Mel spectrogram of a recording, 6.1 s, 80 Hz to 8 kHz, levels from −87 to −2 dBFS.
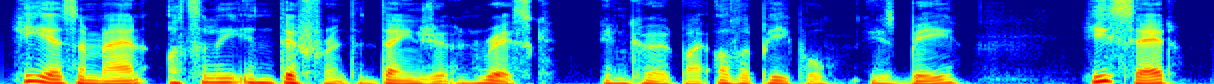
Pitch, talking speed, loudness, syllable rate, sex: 110 Hz, 160 wpm, -20 LUFS, 5.9 syllables/s, male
